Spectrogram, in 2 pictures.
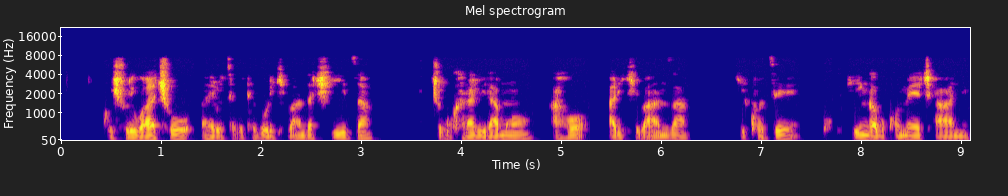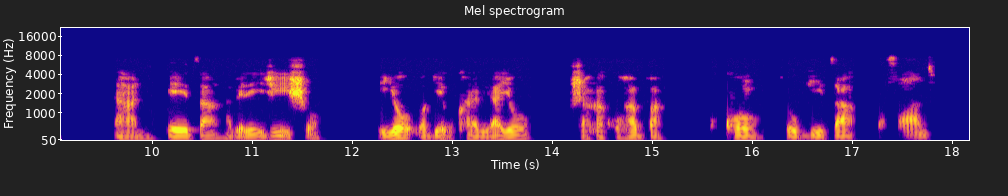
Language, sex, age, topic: Rundi, male, 36-49, education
